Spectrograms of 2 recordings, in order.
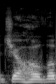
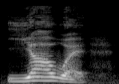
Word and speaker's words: Yahweh: And some pronounce it Jehovah, but I believe the correct pronunciation of the name of God in the Old Testament, the Tetragrammaton, the four Hebrew letter word for God, Yod-Heh-Vav-Heh, is Yahweh.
